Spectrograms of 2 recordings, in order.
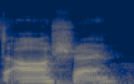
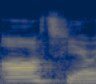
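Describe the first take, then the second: First: The middle consonant is a sh sound. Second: The middle consonant is a t sound. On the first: The speaker calls it right. "It's actually pronounced Arsho" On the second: The speaker calls it wrong. "it's not Artio"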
